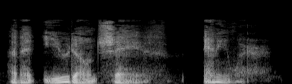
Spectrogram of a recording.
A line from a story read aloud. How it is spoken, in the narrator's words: She … whispered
